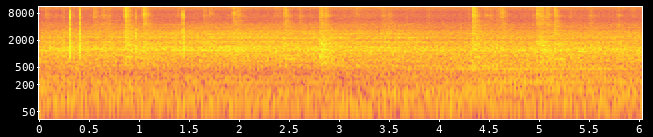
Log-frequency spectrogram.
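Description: A tractor engine running steadily as it pulls a plow, heard from across the field, with several short gull calls scattered over it.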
